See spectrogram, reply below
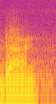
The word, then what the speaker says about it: Donne: His name is Donne, D-O-N-N-E, but it's pronounced Donne.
